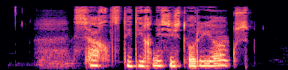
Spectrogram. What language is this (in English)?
Georgian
